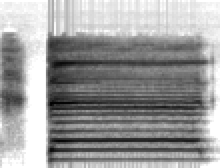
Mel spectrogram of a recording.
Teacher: اس کا مخرج تا والا ہی ہے، یعنی زبان کی نوک سامنے والی دانتوں کی جڑ پر لگتی ہے اور ہم د کے ساؤنڈ کو کھینچتے ہیں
